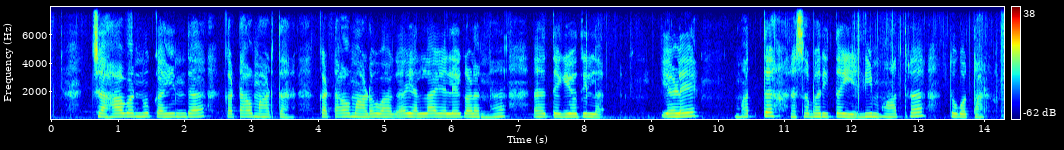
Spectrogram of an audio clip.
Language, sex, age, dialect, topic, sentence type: Kannada, female, 25-30, Dharwad Kannada, agriculture, statement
